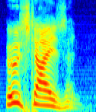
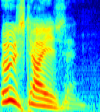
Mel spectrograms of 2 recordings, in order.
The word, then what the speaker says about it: Oosthuizen: Oosthuizen. – I see why you call him Toaster. – Oosthuizen.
